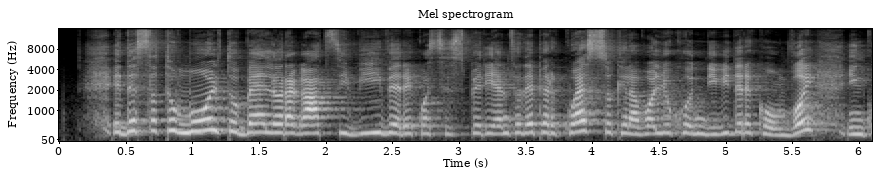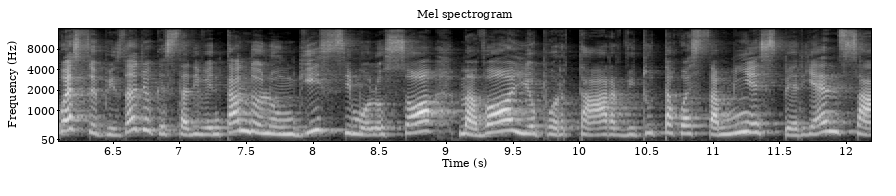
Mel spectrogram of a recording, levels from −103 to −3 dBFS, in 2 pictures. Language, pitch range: Italian, 215-290 Hz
